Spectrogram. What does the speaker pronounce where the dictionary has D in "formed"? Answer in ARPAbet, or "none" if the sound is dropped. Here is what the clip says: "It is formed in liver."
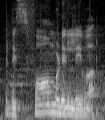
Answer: D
